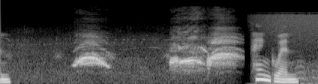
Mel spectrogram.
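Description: Pelicans make short low calls.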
